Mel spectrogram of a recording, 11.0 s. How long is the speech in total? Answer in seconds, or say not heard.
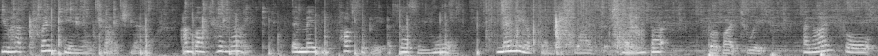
11 s.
